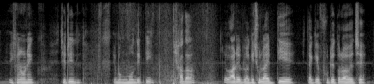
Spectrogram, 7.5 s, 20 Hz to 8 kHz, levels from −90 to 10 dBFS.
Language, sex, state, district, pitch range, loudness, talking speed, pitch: Bengali, male, West Bengal, Cooch Behar, 150-160 Hz, -18 LUFS, 120 wpm, 155 Hz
